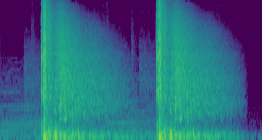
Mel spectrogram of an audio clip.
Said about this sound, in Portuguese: Tiros de canhões cortaram os ares, atingindo o navio mercante. Eles revidaram com o pouco poder bélico que possuíam, mas não tiveram a menor chance.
